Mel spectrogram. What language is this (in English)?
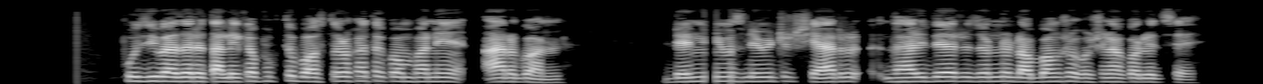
Bangla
